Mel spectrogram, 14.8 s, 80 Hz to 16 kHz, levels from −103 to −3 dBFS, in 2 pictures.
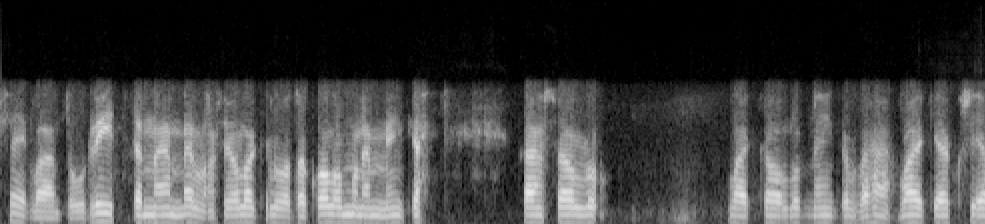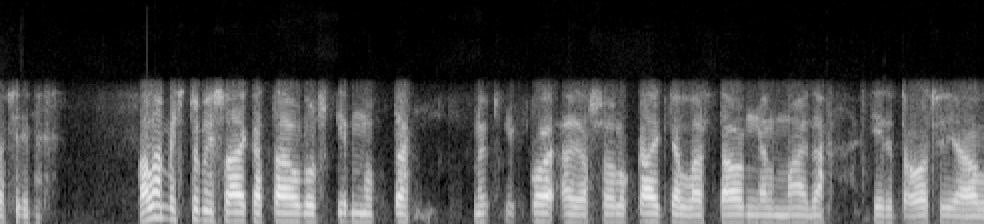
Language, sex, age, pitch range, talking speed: Finnish, male, 50-69, 100-120 Hz, 120 wpm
